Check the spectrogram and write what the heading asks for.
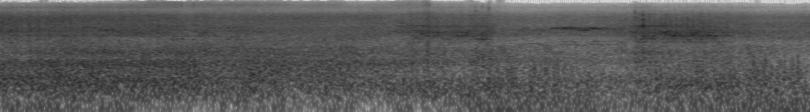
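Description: Wind buffeting the microphone over breaking ocean surf, a steady rushing noise heaviest in the low end.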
